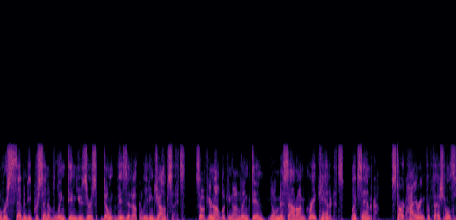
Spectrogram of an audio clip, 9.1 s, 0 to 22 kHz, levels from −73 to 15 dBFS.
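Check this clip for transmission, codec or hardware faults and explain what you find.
There's one transmission fault here: lost AMR speech frames, twice, carried over an AMR wideband (HD Voice) link whose light coding sounds consistent with a 12.65 kbit/s mode. From 2.74 to 2.87 s, and again from 7.43 to 7.49 s, the decoder lost frames that failed their checksum. It patched the gaps by repeating the last good pitch and vocal tract settings at dropping gain, which fits two lost frames and then one. You hear a short smeared dip and a briefly rough recovery.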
